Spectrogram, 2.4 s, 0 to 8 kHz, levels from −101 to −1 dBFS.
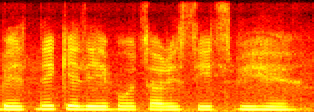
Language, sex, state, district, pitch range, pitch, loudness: Hindi, female, Arunachal Pradesh, Papum Pare, 215-225 Hz, 220 Hz, -14 LUFS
